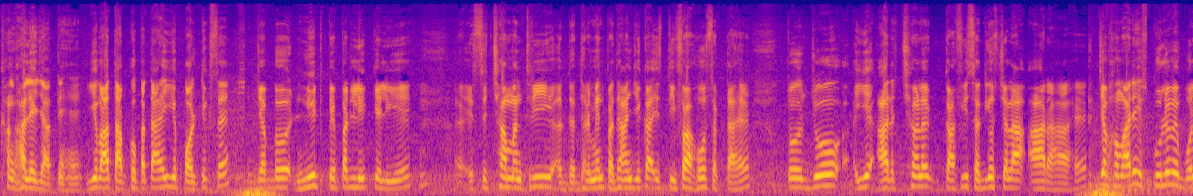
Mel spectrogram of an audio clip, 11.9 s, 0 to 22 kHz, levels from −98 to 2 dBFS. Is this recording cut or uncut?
cut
